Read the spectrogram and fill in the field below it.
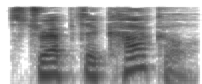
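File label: "streptococcal", English, British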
